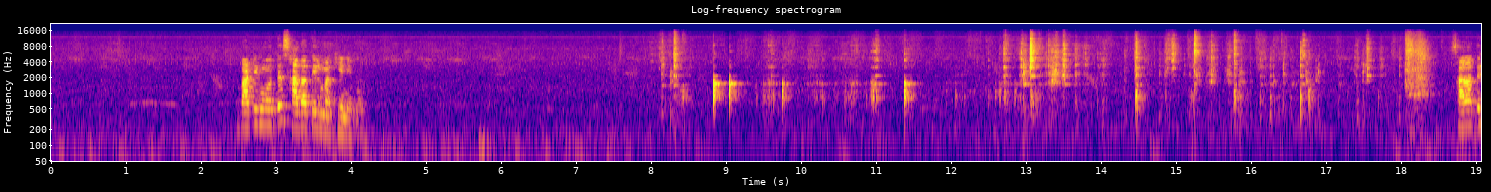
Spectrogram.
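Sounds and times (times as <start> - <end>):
metal bowl clinking and scraping: 8.0 - 18.5.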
